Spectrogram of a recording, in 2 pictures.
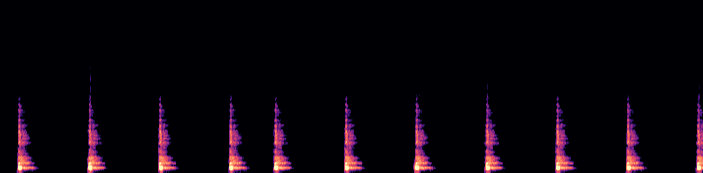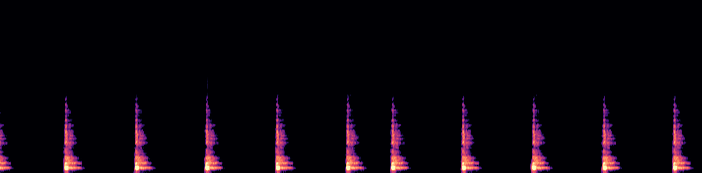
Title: Infant ekg Heart Monitor - Sound Effect | Free Download HD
